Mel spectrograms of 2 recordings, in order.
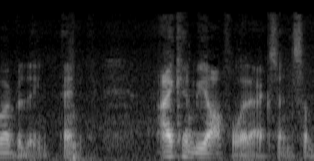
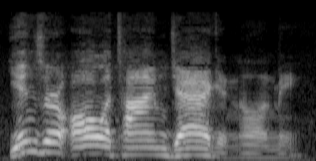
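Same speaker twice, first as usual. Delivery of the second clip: "Yins are all the time jagging on me" in a louder, higher Yinzer accent; Pittsburgh accent example; 4 semitones higher, 6 dB louder than usual. Shown as a demonstration. Host demonstrating a Pittsburgh sentence, in a Yinzer accent. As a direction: toss off the line like a local Pittsburgh Yinzer. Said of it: "used in sentence".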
